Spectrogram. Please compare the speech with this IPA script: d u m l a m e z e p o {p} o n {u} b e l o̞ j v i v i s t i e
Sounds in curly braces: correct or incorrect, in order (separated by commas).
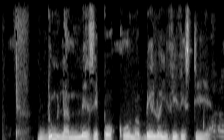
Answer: incorrect, incorrect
